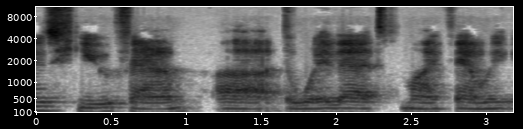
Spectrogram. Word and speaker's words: Hieu Pham: So my name is Hieu Pham. The way that my family calls me, the way it's pronounced in Vietnamese is Hieu Pham.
